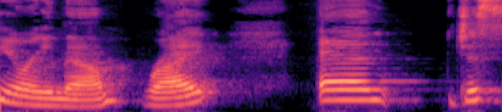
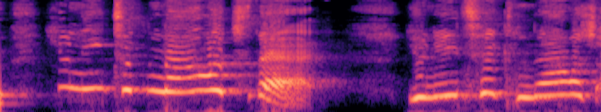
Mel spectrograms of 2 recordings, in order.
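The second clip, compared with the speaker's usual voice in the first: high, louder insistence; emphatic; 10 semitones higher, 4 dB louder than usual. Real, not acted. Trainer insists staff must acknowledge a crying student. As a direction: drive the point home. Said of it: "emphatic instruction".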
